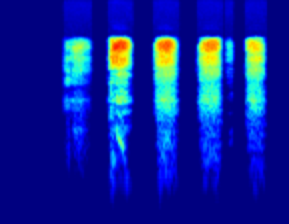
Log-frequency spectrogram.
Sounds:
Sniff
